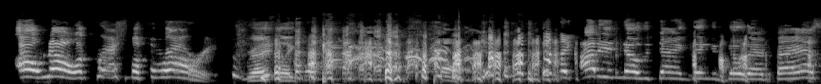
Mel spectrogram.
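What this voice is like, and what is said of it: Thick cartoonish Texas accent. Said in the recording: “in the thickest, most cartoonish Texas accent possible”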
